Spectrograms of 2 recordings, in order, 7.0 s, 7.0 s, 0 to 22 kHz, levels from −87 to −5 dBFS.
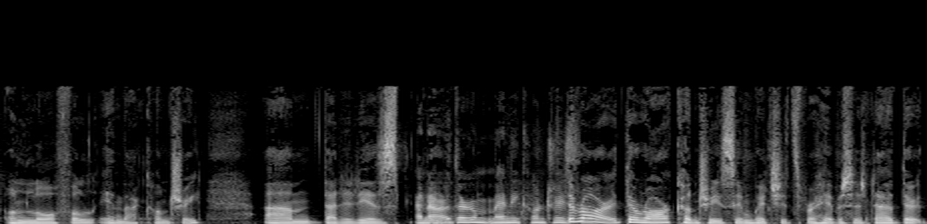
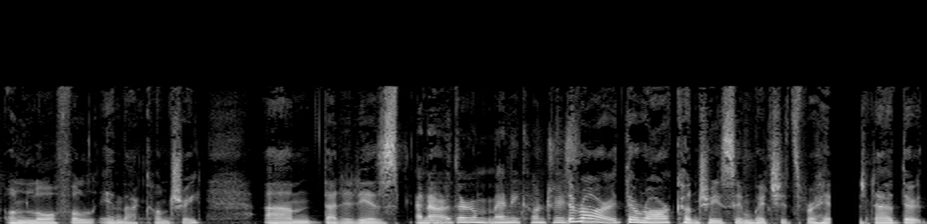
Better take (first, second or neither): first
